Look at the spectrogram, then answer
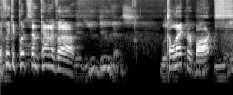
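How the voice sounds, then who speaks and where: Very wide pitch swings mark this very slow delivery, heard over noticeable background noise. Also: man, high pitch for a man. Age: 70s. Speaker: motorcycle and car hobbyist. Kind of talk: casual workshop vlog. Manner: casual, rambling with fillers.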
